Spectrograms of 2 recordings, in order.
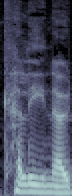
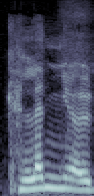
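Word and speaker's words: Caleño: It's the tilde on the end, which is South American, which gives it a different pronunciation.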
